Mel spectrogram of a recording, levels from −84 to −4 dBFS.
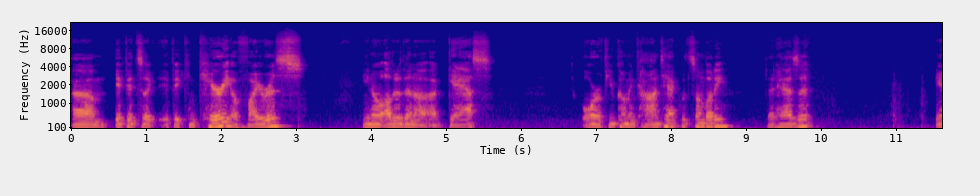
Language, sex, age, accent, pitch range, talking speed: English, male, 30-49, American, 105-125 Hz, 150 wpm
